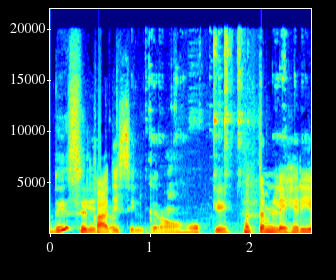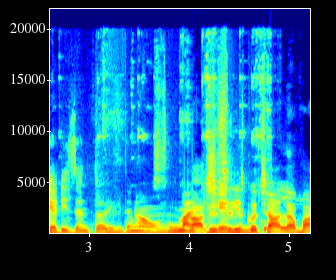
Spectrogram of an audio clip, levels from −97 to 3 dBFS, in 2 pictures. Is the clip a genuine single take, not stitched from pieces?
yes; 0 cuts

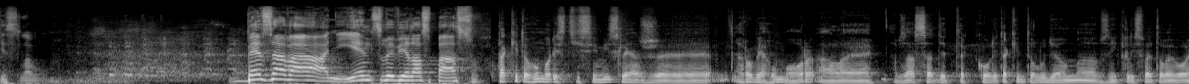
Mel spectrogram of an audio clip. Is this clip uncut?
no; 1 cut; at 4.9 s

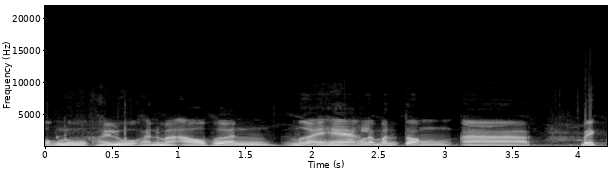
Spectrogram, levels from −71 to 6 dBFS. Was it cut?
yes; 1 cut; at 1.8 s

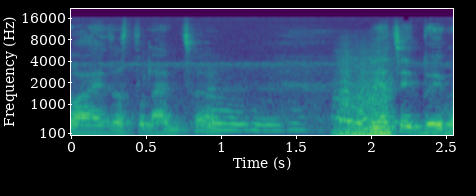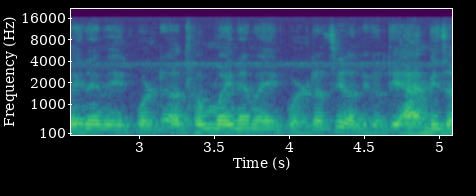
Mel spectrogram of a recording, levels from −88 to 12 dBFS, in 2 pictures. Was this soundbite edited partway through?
yes; 1 cut; at 1.8 s

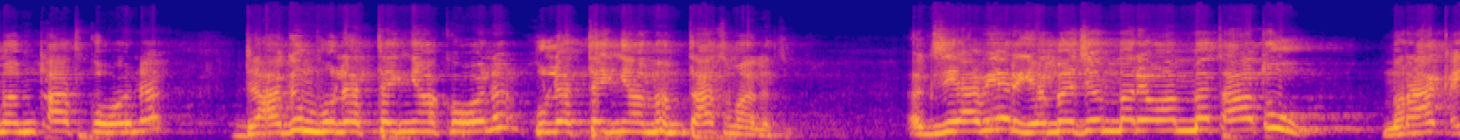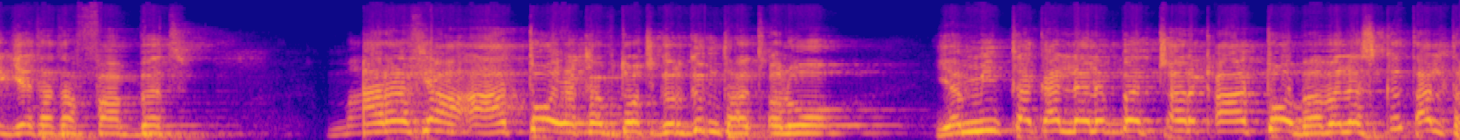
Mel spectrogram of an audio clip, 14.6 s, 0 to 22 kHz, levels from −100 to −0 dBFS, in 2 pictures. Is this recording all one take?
yes; 0 cuts

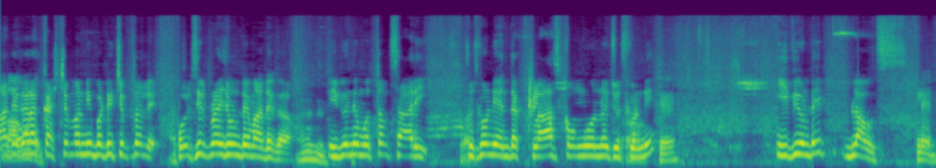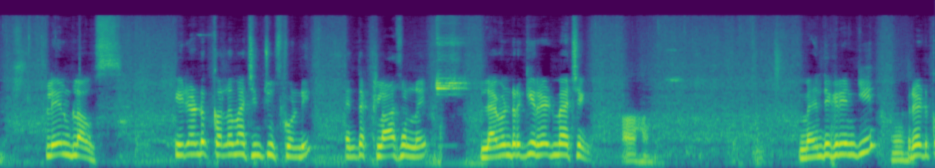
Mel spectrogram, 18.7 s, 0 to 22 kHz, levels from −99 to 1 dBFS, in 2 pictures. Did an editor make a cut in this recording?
no; 0 cuts

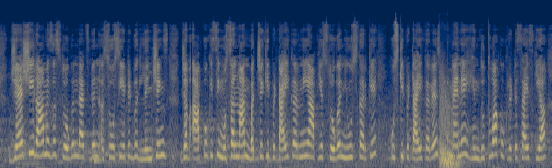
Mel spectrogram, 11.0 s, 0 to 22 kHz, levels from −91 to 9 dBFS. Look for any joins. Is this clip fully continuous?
no; 1 cut; at 9.0 s

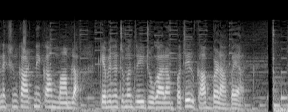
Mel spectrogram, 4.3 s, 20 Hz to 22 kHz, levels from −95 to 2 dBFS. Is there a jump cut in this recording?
no; 0 cuts

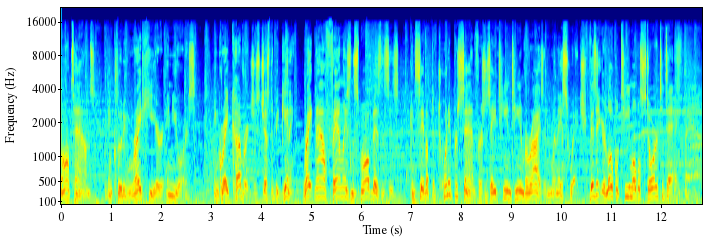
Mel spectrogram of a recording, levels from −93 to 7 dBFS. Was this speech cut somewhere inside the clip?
no; 0 cuts

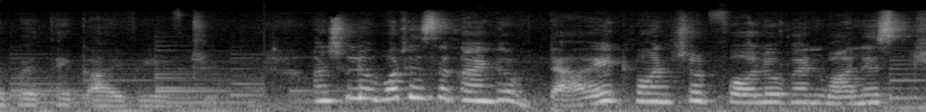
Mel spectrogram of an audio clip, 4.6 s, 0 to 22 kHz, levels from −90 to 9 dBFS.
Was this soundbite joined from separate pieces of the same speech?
yes; 1 cut; at 1.2 s

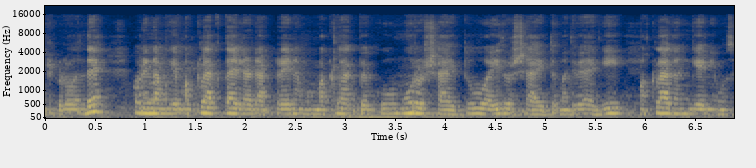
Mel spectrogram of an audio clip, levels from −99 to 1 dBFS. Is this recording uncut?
no; 1 cut; at 5.9 s

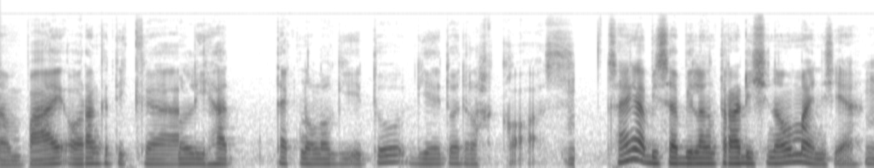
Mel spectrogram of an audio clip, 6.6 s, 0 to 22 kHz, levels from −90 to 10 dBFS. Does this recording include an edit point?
yes; 2 cuts; at 1.3 s, 4.3 s

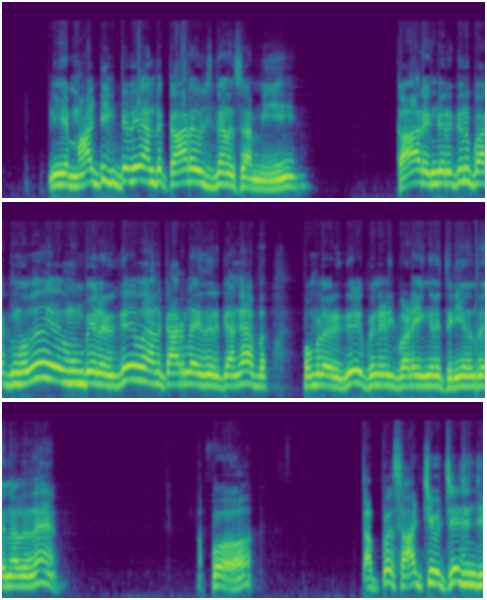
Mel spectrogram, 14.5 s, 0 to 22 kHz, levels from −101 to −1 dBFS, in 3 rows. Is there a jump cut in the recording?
no; 0 cuts

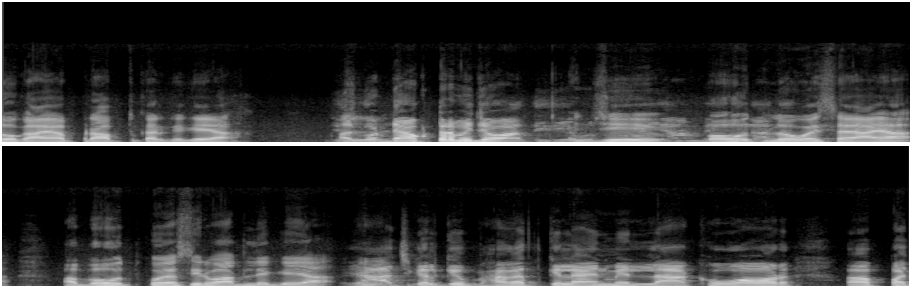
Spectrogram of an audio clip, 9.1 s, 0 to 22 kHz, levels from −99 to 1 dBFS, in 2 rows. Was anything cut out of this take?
yes; 1 cut; at 6.4 s

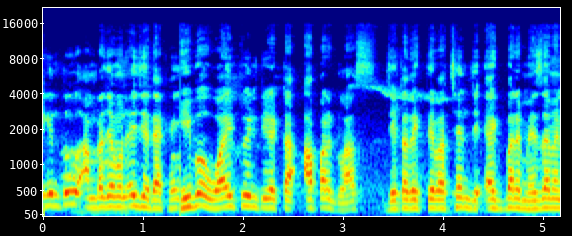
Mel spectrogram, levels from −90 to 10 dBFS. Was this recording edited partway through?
yes; 1 cut; at 1.3 s

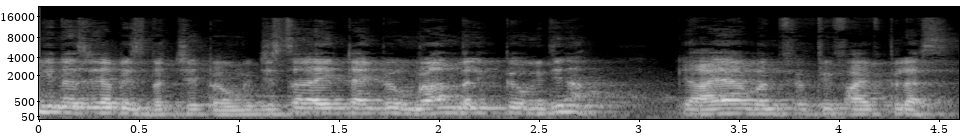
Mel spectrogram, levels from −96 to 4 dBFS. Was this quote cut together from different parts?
no; 0 cuts

